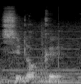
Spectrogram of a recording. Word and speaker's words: Sudoku: Or Sudoku, as it's correctly pronounced.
